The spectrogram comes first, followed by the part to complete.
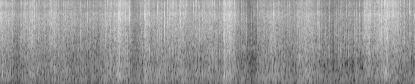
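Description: Clear plastic poly bag crinkling and rustling as knit joggers are pulled out of it, with a few louder crackles along the way.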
